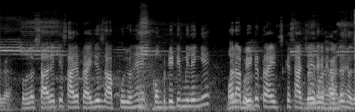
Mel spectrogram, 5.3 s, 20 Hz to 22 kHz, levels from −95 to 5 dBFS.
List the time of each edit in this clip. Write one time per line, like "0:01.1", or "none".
none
